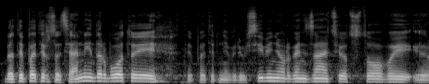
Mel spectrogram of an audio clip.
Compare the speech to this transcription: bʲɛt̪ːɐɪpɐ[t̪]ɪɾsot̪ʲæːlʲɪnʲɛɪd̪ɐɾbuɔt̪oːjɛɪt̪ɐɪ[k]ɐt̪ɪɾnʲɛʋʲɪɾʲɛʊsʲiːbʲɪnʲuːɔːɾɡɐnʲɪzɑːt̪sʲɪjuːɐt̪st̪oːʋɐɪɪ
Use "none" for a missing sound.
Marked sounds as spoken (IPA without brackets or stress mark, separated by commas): t̪, p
